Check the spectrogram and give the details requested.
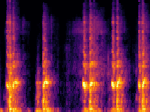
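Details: Renault Logan door pressed by hand: five short creaky squeaks, about two a second, from the door lock striker, rattling on gravel and rough roads after a summer on bad roads; door lock striker squeak, fixed later with homemade bushings.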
